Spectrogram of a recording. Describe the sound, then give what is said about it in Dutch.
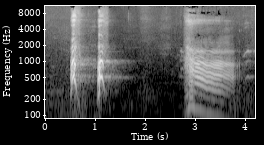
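A police dog gives two sharp, loud barks about half a second apart, then after a short pause lets out a longer whining, drawn-out yelp. No one speaks. “De hond van de politie staat stil.”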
